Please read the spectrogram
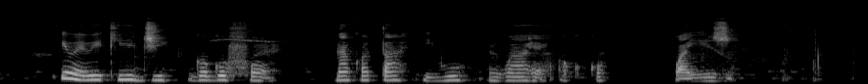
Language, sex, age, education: Igbo, female, 15-29, tertiary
